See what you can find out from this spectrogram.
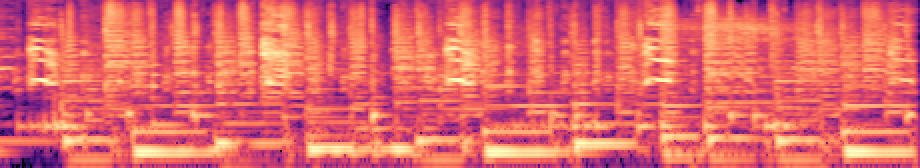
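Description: A rooster crows repeatedly over loud, upbeat music with a steady bass line and driving percussion; the crows sit in the mix rather than standing alone.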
